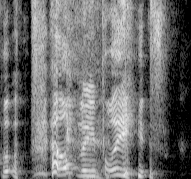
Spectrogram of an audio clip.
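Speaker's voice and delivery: mock frantic, very high, drawn-out panicked voice. Retelling a car driving past on a hill: imitating own panicked plea. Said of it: "I'm freaking out".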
